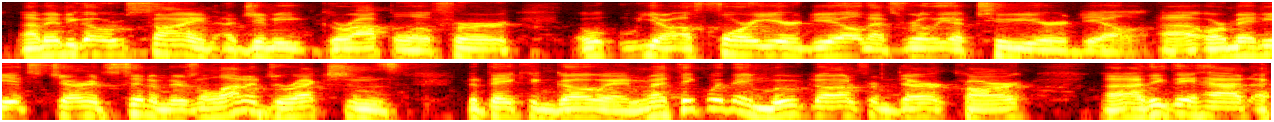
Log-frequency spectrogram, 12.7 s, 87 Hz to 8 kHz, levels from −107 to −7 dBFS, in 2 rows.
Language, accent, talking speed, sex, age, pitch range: English, American, 235 wpm, male, 40-59, 105-125 Hz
